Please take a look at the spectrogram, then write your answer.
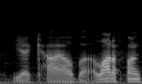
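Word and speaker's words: Yecheil: the yet Kyle pair some people yeh say yeah she'll or something like that but I believe is pronounced yet Kyle but a lot of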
